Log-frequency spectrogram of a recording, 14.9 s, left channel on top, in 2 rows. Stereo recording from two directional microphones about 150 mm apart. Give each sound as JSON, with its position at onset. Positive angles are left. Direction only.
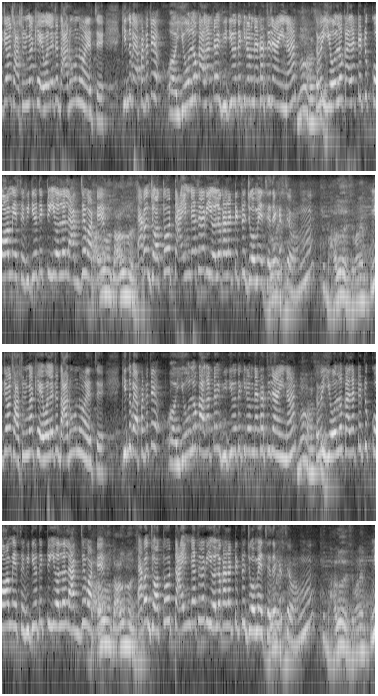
{"t": 0.0, "sound": "a woman's voice", "side_deg": -45}
{"t": 1.6, "sound": "a woman's voice", "side_deg": -30}
{"t": 2.4, "sound": "a woman's voice", "side_deg": -50}
{"t": 2.7, "sound": "a woman's voice", "side_deg": -30}
{"t": 3.3, "sound": "a woman's voice", "side_deg": -15}
{"t": 7.3, "sound": "a woman's voice", "side_deg": -45}
{"t": 9.1, "sound": "a woman's voice", "side_deg": -20}
{"t": 10.4, "sound": "a woman's voice", "side_deg": -50}
{"t": 10.9, "sound": "a woman's voice", "side_deg": -35}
